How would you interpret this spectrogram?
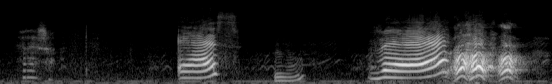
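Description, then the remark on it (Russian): A dog named Dingo, which has snatched two letter blocks, S and V, and won't give them back, whimpers in high, wavering whines, then lets out a couple of short barks and a longer, loud whining yelp, with brief pauses between outbursts. “Собака снова схватила С и В.”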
